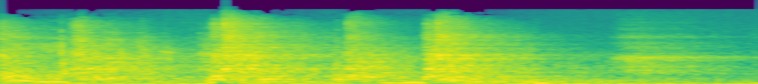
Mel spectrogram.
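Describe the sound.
Heavy thuds of a bolted door being banged with its handle: a few loud, dull knocks spaced unevenly over a steady background noise.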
